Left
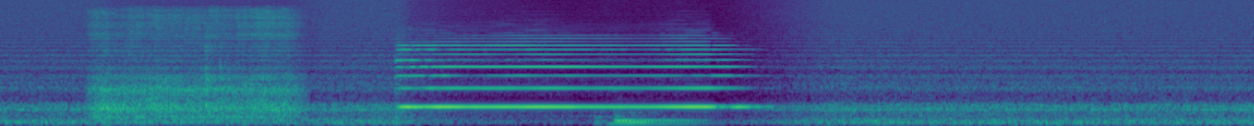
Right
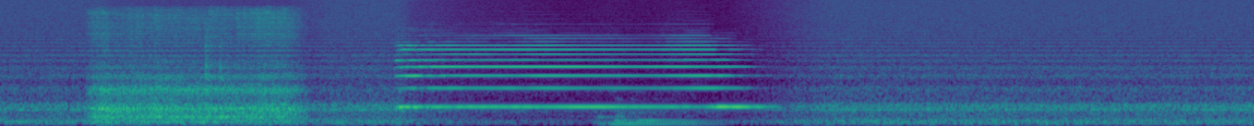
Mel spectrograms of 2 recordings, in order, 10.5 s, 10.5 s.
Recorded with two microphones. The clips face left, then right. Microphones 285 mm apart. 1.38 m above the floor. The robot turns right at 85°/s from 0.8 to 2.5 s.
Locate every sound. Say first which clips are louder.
3.3 s a violin: left 8 dB; 80° left, 5.5 m
5.0 s a ringtone: left 4 dB; 55° left (ahead or behind), 9.5 m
